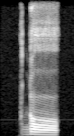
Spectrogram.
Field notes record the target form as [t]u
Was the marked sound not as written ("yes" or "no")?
yes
